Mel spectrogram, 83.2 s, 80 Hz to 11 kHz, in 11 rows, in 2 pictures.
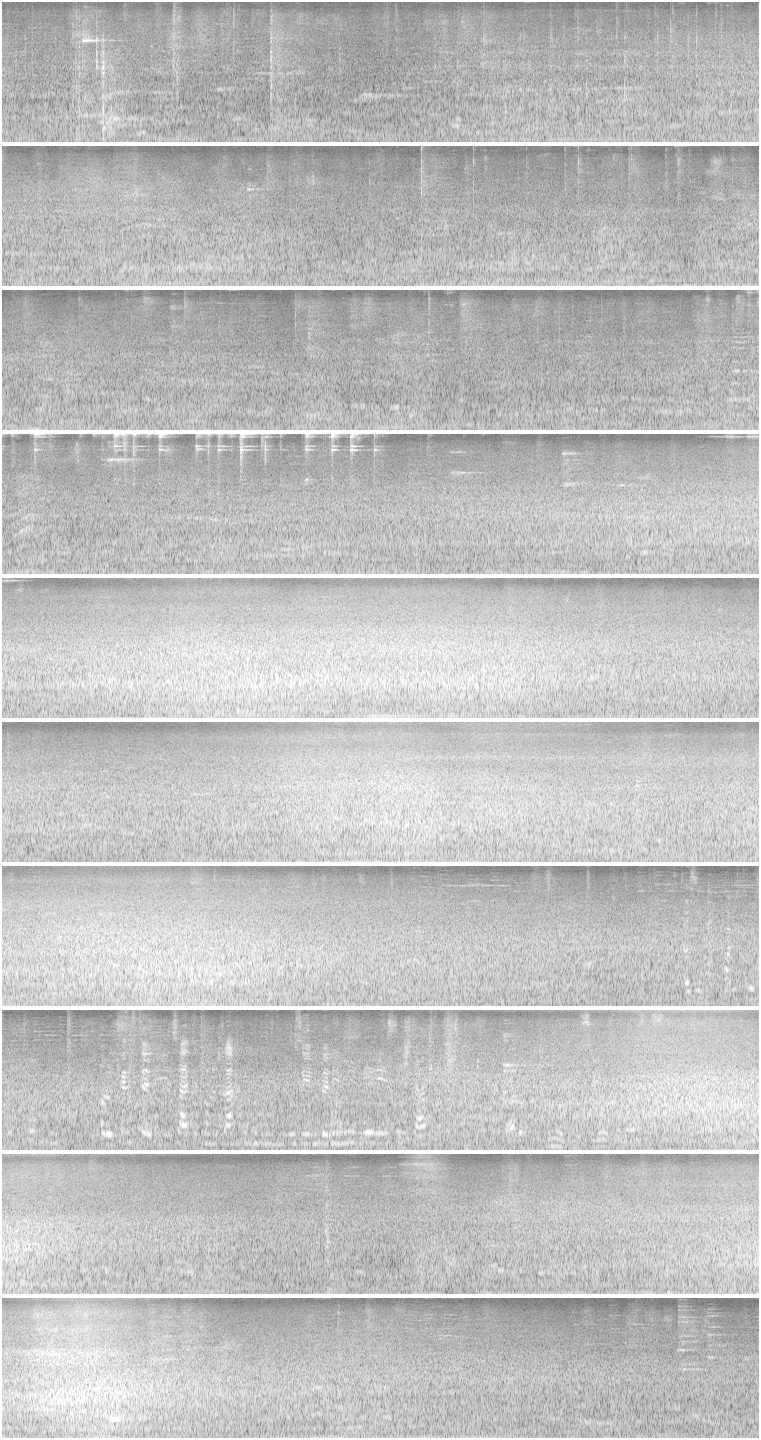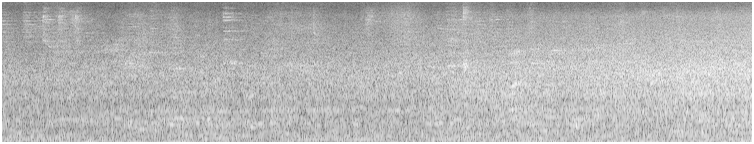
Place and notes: berlin: wildenbruchstraße - the city, the country & me: in front of spanish restaurant
in front of spanish restaurant "maria mulata"
World Listening Day, WLD
the city, the country & me: july 18, 2010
